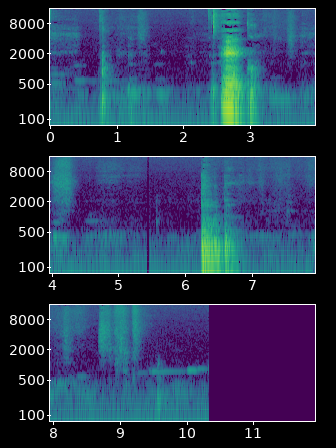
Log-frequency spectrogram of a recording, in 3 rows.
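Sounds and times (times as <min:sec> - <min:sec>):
loud knock: 0:06.2 - 0:06.8.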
